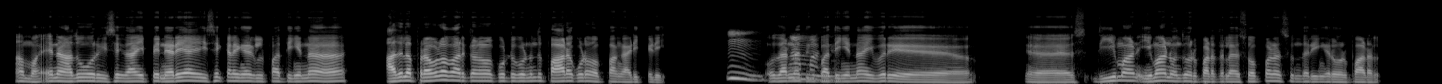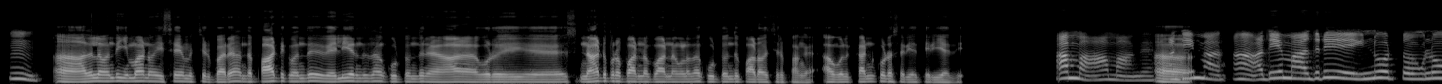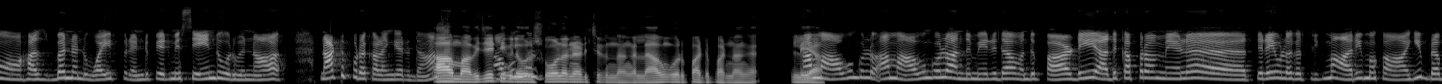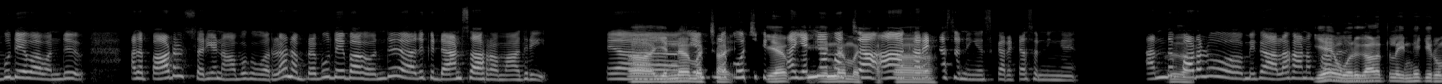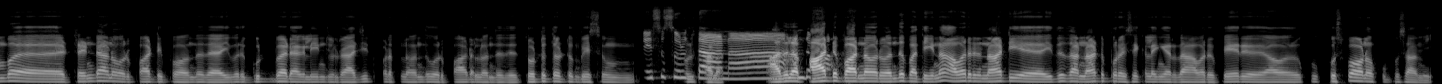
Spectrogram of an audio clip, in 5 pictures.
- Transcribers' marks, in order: tapping; drawn out: "இவரு"; drawn out: "ஒரு"; in English: "ஹஸ்பண்ட் அண்ட் ஒயிஃப்"; in English: "ஷோ"; drawn out: "ஆ"; laughing while speaking: "ஆ! கரெக்ட்டா சொன்னீங்க. கரெக்ட்டா சொன்னீங்க"; drawn out: "ரொம்ப"; singing: "பேசு சுல்தானா"; drawn out: "பேரு"
- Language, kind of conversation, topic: Tamil, podcast, திரைப்படப் பாடல்களா அல்லது நாட்டுப்புற/வீட்டுச்சூழல் பாடல்களா—எது உங்களுக்கு அதிகம் பிடிக்கும் என்று நினைக்கிறீர்கள்?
